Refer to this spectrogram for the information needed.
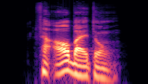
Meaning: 1. processing 2. workmanship, craftmanship 3. finish, finishing 4. digestion
- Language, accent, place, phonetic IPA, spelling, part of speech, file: German, Germany, Berlin, [fɛɐ̯ˈʔaʁbaɪ̯tʊŋ], Verarbeitung, noun, De-Verarbeitung.ogg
